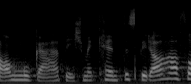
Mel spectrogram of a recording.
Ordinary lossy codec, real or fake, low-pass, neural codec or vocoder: none; fake; 14.4 kHz; autoencoder, 48 kHz, 128 numbers a frame, DAC-VAE, trained on Japanese speech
